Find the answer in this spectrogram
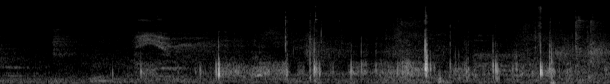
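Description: A few sharp, irregular knocks and clicks, roughly a second apart, over faint background voices.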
